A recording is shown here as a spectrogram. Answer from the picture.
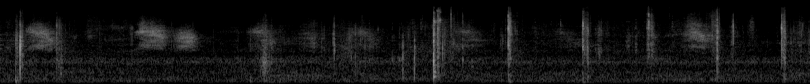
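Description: Small garden hand trowel working loose soil: a few soft scrapes and a scattering of sharp clicks, several seconds apart.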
